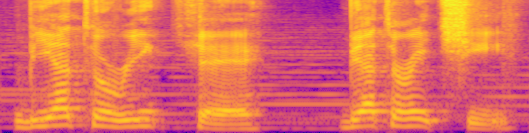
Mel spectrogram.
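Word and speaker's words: Beatrice: what do we say it again is that beat bichi that's how they pronounce it all right well ladies and gentlemen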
